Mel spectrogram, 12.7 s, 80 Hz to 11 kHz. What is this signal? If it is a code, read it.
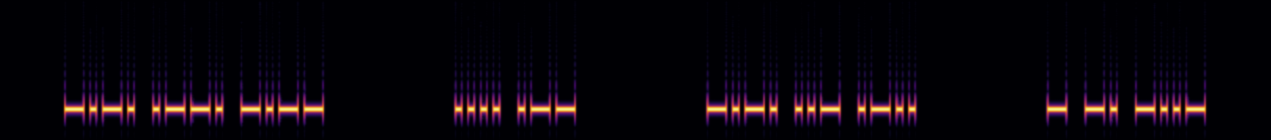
Morse code, heard as a keyed tone, about 19 wpm, 800 Hz. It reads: CPY HW CUL TNX
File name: Misc / Misc-mp3s / Words @18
